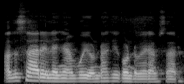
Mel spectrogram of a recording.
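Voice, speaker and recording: A storyteller doing a caring young woman from a television serial, soft at first but quietly insistent as she coaxes, with barely any change from the plain retelling voice. The pitch sits at a middling height. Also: fairly even intonation, rapid-fire, natural voice. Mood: earnest.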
